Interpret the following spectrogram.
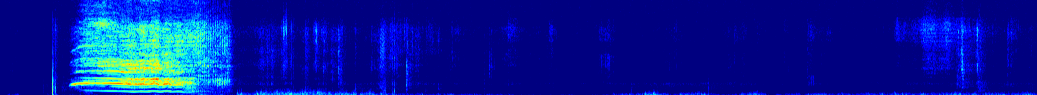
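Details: Stallion neighing as a mare is brought to him for covering: one loud, wavering whinny of about a second and a half near the start, then hoof clatter, shuffling and low farmyard noise.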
